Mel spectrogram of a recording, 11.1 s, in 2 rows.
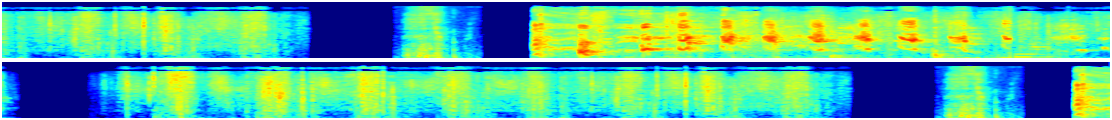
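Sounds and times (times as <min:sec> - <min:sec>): person laughing: 0:02.7 - 0:05.6.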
